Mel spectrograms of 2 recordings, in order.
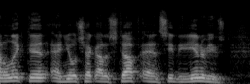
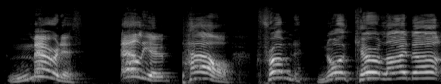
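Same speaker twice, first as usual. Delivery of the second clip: slow, louder, higher name call; drawn-out shoutout; 8 semitones higher, 4 dB louder, slower than usual. Real, not acted. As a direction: stretch the name out like an announcer.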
